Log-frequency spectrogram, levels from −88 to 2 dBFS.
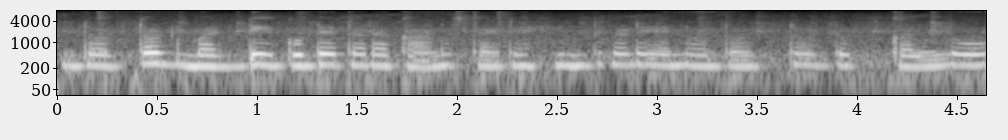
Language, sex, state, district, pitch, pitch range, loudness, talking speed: Kannada, female, Karnataka, Raichur, 240 Hz, 230-245 Hz, -17 LUFS, 140 wpm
